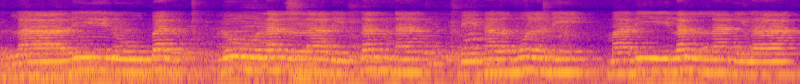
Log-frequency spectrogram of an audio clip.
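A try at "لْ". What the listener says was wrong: Jadi untuk huruf lam, ketika dia sukun, suara kita tidak boleh putus Bapak-bapak. Jadi bukan lalna, itu bukan. Apalagi lalna, nah itu kurang pas ya. Jadi nggak boleh putus. Jadi kalau baca lalna, nah dia kesannya kol-kolah Bapak. Nah, sementara huruf lam tidak termasuk ke dalam huruf qalqalah.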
